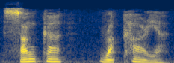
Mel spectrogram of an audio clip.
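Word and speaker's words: Sankaracharya: Century A.D Sankar akarya I'm going to spell his name s-a-n-k-a-r-a-c-h-a-r-y-a I'm gonna pronounce that Sanka rakharya we will pay less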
